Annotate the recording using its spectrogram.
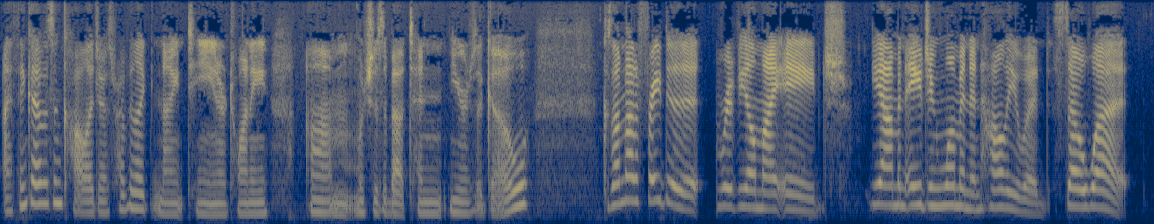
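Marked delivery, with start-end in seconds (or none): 8.7-11.3 sudden, high, half-yelled mild outburst. Joking about revealing age to the other speakers: yelling. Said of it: "I don't know why I started yelling".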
